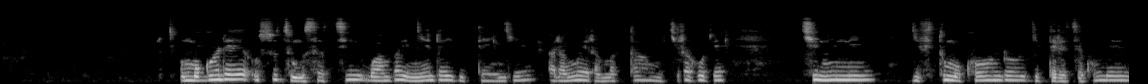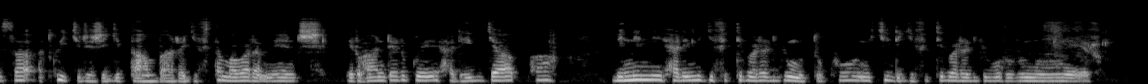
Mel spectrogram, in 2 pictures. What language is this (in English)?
Kinyarwanda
